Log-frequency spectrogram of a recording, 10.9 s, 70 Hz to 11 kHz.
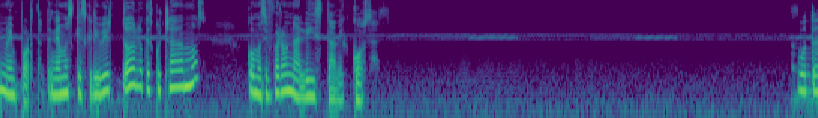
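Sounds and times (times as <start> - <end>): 
speech: 0.0 - 5.1, 10.6 - 10.9
insects chirping outdoors in a high trill: 0.0 - 10.9.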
